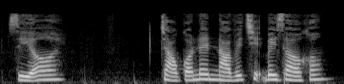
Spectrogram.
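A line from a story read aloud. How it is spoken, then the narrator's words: Sighing. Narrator (Vietnamese): Tống Bách Hợp lại thở dài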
